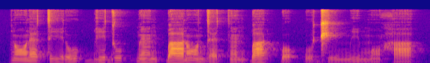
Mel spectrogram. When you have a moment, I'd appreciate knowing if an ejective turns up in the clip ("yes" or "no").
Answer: no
